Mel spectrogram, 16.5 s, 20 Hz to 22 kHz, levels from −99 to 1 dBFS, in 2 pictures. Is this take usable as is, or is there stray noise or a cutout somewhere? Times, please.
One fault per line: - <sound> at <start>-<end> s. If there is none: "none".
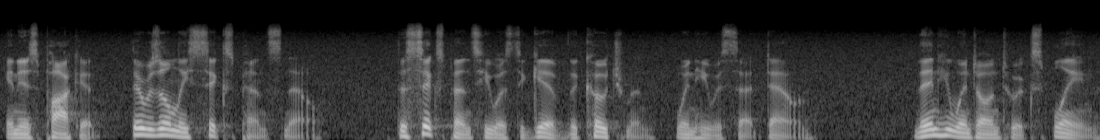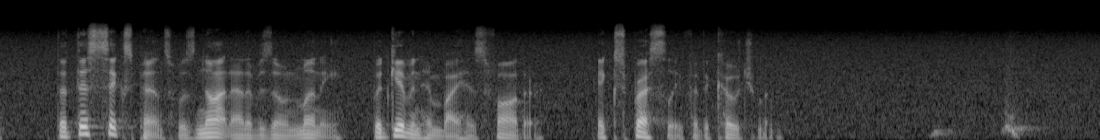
- whoosh at 15.2-16.3 s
